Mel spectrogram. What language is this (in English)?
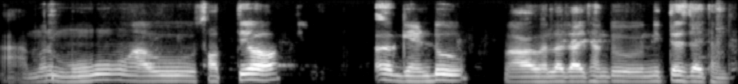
Odia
